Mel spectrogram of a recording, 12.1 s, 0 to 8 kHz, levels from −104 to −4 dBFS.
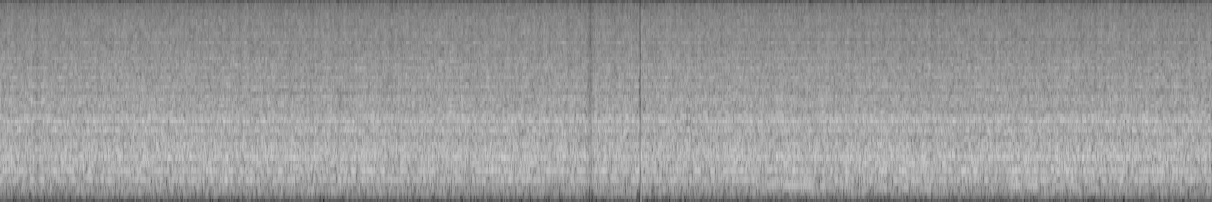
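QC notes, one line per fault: Throughout: other side's voice leaking through. A second, louder voice sits with the main speech for the whole clip, clearly audible. It is likely loudspeaker sound that the echo canceller left in the microphone. Unlike crosstalk, it is processed, not a steady clean line.
6.40 to 6.43 s: packet loss on an ADPCM call. A hard-edged 20 ms silence, which fits a single lost packet, is followed by speech returning slightly distorted. The decoder's predictor and step size lost sync with the sender and need tens of milliseconds to recover. A plain dropout would resume cleanly.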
